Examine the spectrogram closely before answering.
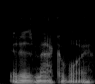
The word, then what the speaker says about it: McEvoy: My last name is McEvoy. I know it's not pronounced the way it's spelled, but it is McEvoy.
